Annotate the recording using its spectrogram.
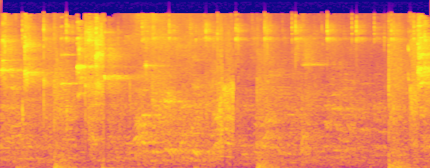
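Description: Table tennis balls clicking off bats and tables, with a few heavier low thuds, echoing in a large sports hall over the chatter of people in the background.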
